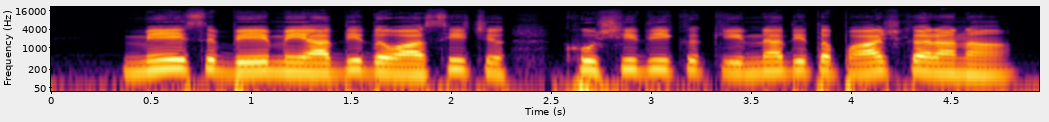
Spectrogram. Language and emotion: Dogri, sad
